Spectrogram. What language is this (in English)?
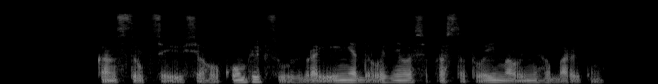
Belarusian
